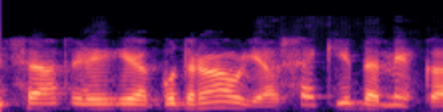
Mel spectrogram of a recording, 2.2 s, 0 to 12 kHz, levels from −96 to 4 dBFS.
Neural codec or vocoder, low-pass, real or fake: codec, 16 kHz, 4 kbps, X-Codec, WavLM features, trained on Multilingual LibriSpeech; 7.2 kHz; fake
